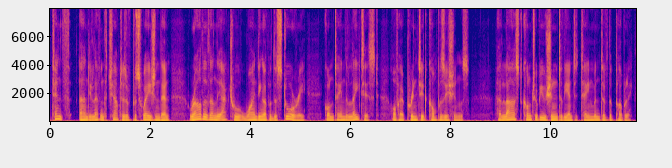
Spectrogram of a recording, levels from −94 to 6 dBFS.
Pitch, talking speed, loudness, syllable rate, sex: 115 Hz, 170 wpm, -17 LUFS, 5.5 syllables/s, male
